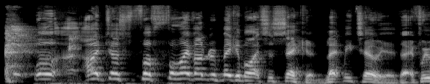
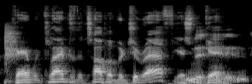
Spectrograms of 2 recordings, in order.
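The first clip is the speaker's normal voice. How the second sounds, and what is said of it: Barack Obama impression. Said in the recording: “shoehorn your impression in ... I want to do a Barack Obama impression”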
